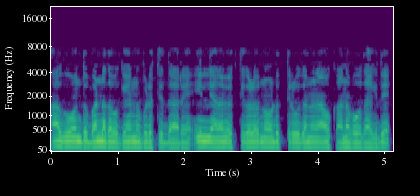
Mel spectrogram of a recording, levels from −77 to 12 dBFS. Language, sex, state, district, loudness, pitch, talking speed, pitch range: Kannada, male, Karnataka, Koppal, -16 LUFS, 110 Hz, 115 wpm, 105-110 Hz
